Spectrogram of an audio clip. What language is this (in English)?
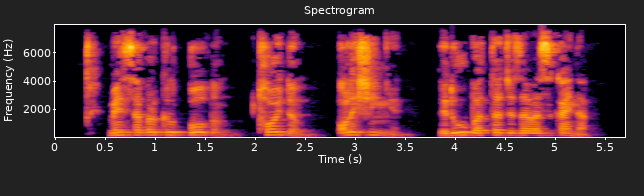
Uzbek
